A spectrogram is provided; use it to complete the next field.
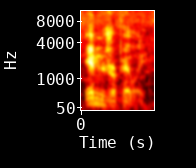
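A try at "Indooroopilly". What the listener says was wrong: There is not a R after the D. No. No.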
